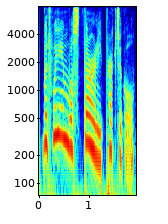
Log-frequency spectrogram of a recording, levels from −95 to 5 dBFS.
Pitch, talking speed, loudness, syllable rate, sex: 255 Hz, 155 wpm, -13 LUFS, 5.7 syllables/s, female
